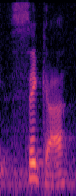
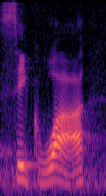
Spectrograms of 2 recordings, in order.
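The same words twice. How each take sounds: First: The middle sounds like a plain k. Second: The middle sounds like kw, with a w. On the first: This is how the speaker thinks it should be said. "It should be CEQA" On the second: This is the usual pronunciation. "it's got a U in it in the way we say it"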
